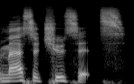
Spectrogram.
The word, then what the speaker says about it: Massachusetts: two c there's two there's two T's at the end of this it's Massachusetts yeah with the T oh dude I've been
